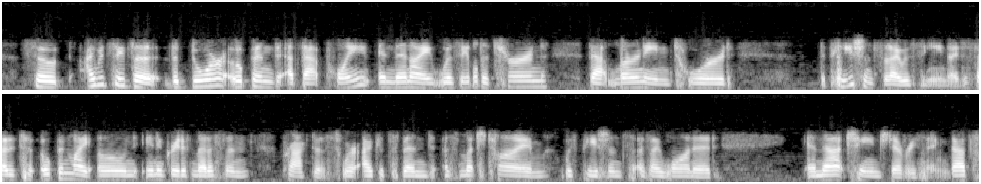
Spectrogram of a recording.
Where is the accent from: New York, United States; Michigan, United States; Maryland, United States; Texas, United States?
Maryland, United States; I grew up in Maryland, suburban Maryland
